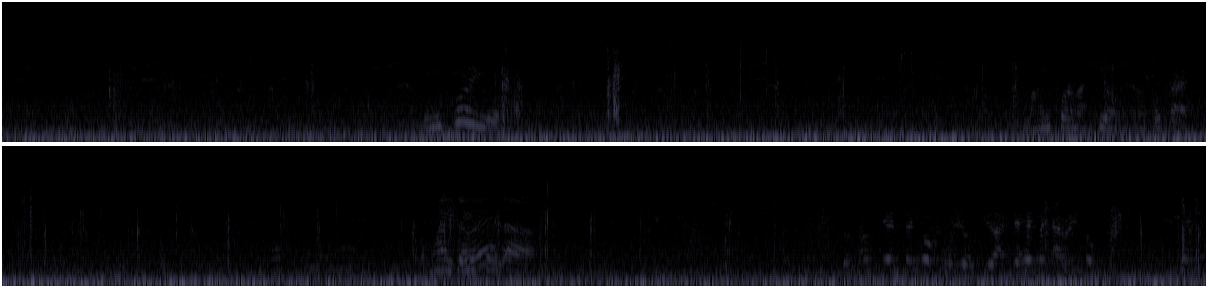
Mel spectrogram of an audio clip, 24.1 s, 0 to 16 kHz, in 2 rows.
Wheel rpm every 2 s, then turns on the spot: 0, 0, 0, 0, 0, 0, 0, 0, 0, 0, 0, 0.
none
